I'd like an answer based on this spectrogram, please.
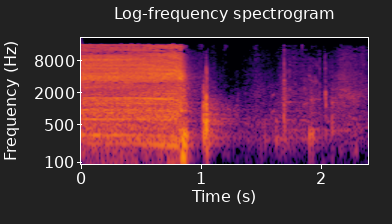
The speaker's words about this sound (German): und nehme nochmal einfach 2 Schrauben. Habe ja Schrauben nur übrig. Einen Akkuschrauber habe ich auch.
